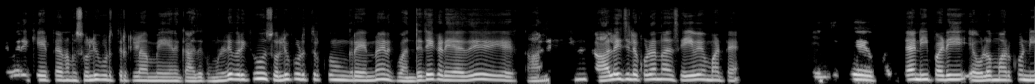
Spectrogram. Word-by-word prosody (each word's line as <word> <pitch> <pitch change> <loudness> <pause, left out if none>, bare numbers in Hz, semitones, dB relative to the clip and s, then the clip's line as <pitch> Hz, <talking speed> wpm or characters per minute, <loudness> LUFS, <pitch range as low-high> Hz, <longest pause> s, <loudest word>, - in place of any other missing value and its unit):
இவ - - -21
வேற 220 +1 -4
கேட்டா, 205 -1 -1
நம்ம 185 -1 -1
சொல்லிக் 210 +3 +2
குடுத்துருக்கலாமே!" 180 -3 -2
எனக்கு 165 -1 -4
அதுக்கு 160 0 -4
முன்னாடி 180 +9 +2
வரைக்கும் 250 +3 +2
சொல்லிக் 220 +4 +1
குடுத்துருக்குங்கிற 215 -4 -1
எண்ணம் 215 +6 0
எனக்கு 180 -6 -3
வந்ததே 190 +9 +2
கிடையாது. 195 0 +1 0.5
காலே 165 +5 -5 0.5
காலேஜ்ல 230 +5 +3
கூட 230 +1 +2
நான் 225 -4 -1
செய்யவே 210 +3 +3
மாட்டேன். 180 -3 -5 0.8
எதுக்கு? 345 - 0 0.2
படிச்சா, 190 +7 -3
நீ - - +5
படி. 215 +1 +4 0.2
எவ்வளோ 185 +3 +2
மார்க்கோ? 205 +2 -2
நீ 200 - +2
200 Hz, 170 wpm, -17 LUFS, 185-225 Hz, 0.8 s, நீ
